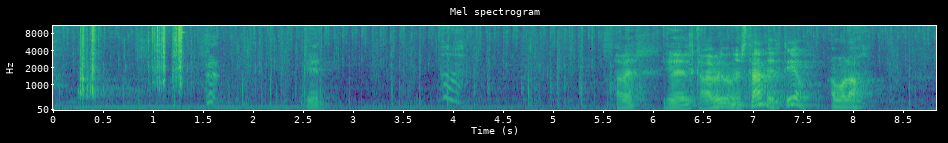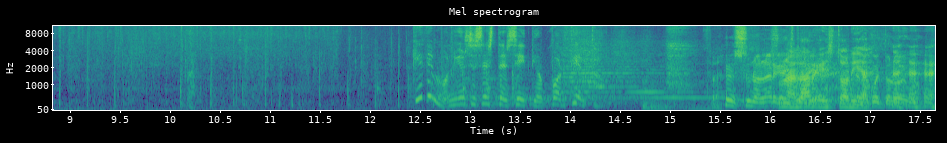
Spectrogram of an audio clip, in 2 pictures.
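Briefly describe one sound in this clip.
Footsteps run across stone.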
